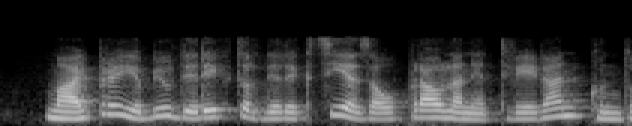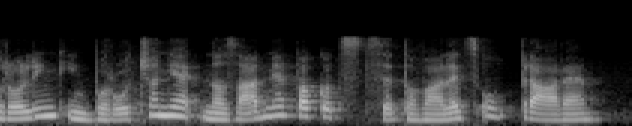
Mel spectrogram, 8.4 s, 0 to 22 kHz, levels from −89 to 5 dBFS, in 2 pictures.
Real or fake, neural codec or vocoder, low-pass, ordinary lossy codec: fake; codec, 16 kHz, 0.5 kbps, X-Codec, HuBERT features, trained on LibriSpeech; 7.2 kHz; none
